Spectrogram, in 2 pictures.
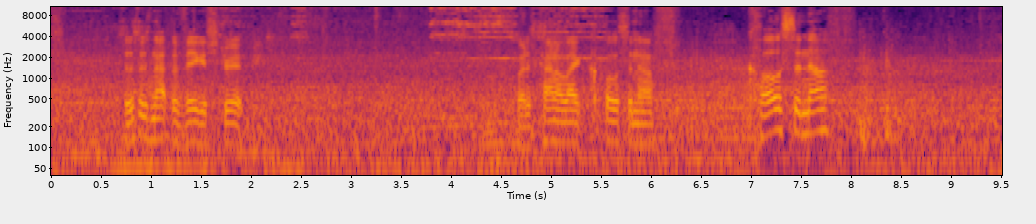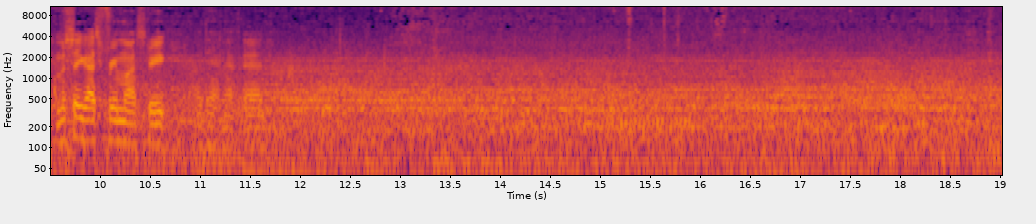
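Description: Traffic hums steadily outdoors on a city street.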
